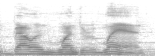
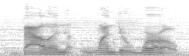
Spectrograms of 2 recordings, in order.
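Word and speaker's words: Balan Wonderworld: to say it correctly because I always say Balan Wonderland, Balan Wonder World.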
